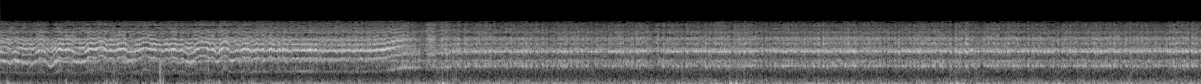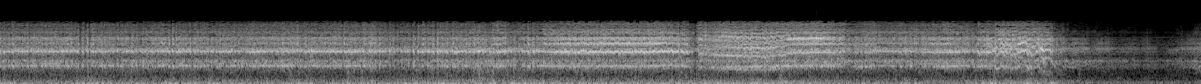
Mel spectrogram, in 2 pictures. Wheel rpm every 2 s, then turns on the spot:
150, 160, 220, 230, 230, 230, 240, 230, 230, 220, 220, 90.
none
